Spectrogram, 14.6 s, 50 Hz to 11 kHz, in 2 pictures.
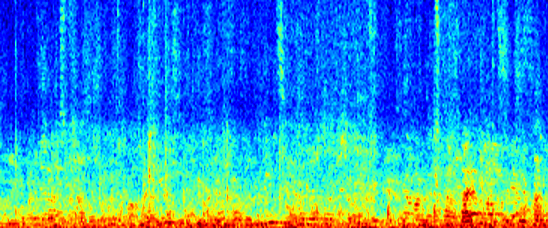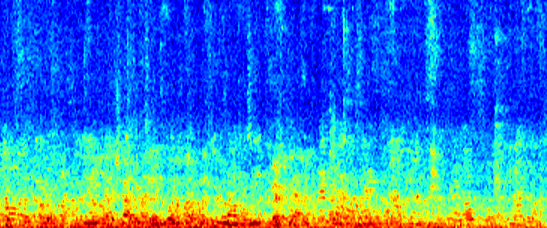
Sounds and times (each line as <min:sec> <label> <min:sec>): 0:00.0 conversations 0:14.6
0:03.0 steps 0:06.1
